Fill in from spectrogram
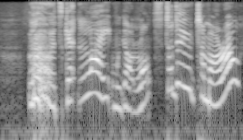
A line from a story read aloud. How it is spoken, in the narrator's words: said Hagrid loudly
